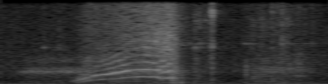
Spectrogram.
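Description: Zipper being pulled shut on a fabric storage cabinet cover: one quick pull about half a second in, its pitch rising and then easing off.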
